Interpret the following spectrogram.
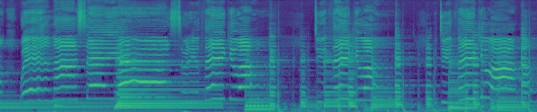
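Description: Live band music: a woman singing long, wavering held notes over archtop electric and acoustic guitars. About five seconds in, the sustained chords give way to shorter, plucked accompaniment.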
